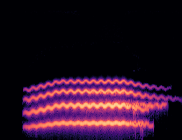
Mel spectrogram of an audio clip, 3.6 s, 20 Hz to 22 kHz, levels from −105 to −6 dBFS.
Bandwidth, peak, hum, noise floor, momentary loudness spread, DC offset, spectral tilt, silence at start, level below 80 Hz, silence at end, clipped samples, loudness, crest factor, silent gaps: 2.3 kHz; -6 dBFS; none; -62 dBFS; 19 LU; under 0.1%; -6 dB/octave; 0.5 s; under -90 dBFS; 0.35 s; under 0.1%; -19 LUFS; 16 dB; none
